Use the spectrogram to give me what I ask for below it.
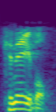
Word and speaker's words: Knebel: I believe it's pronounced Knebel, Corey Knebel? – Knebel. – Okay, Corey Knebel, which is odd, but regardless of that, he's 22 years old and a right-hander, and he was really raced through the system.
